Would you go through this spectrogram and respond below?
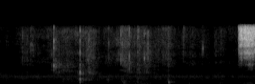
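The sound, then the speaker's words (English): Quiet munching on biscuits: irregular crunchy crackles and soft bites over a couple of seconds, then an abrupt loud burst of noise at the very end. “Much was munching to my biscuits before we start.”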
